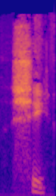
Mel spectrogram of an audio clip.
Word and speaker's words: Shi: And he says they're called the Shi, I believe is how you pronounce it, S-H-I. She.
